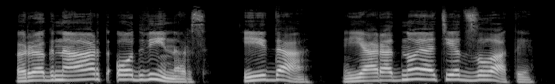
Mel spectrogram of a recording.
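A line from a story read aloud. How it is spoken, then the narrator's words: Clipped, stern. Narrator (Russian): отчеканил мой строгий родитель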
